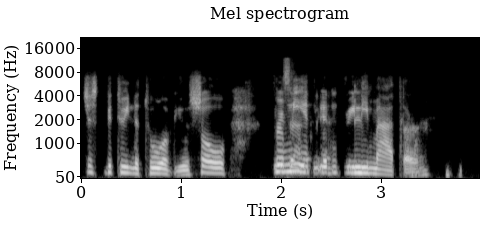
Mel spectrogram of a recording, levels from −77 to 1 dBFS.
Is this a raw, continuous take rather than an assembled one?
yes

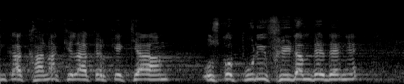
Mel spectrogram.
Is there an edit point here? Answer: no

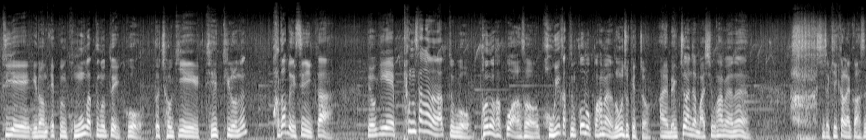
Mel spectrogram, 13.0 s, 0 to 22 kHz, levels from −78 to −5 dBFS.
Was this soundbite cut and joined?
no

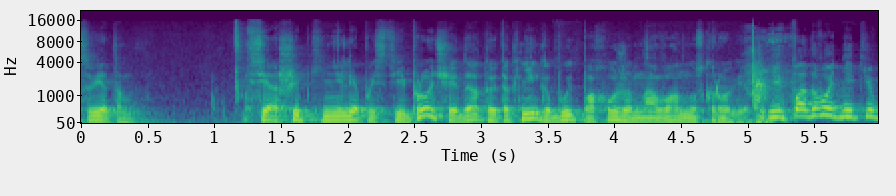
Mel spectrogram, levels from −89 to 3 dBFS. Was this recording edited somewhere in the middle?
yes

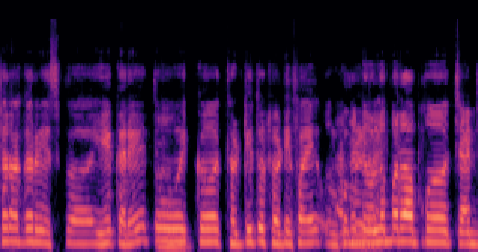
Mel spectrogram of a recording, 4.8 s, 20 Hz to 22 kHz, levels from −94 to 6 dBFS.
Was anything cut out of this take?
yes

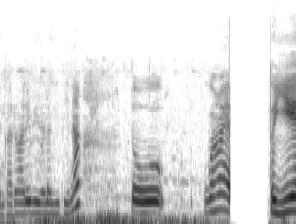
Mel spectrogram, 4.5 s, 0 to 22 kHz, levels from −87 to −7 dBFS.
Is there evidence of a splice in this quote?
yes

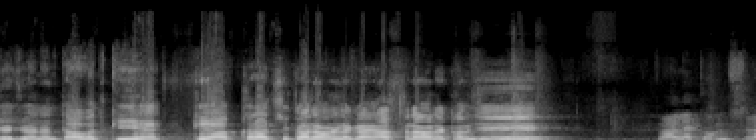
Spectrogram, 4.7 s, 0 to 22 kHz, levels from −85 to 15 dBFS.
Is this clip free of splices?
yes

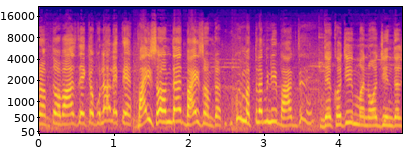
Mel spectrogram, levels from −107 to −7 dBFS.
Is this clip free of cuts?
no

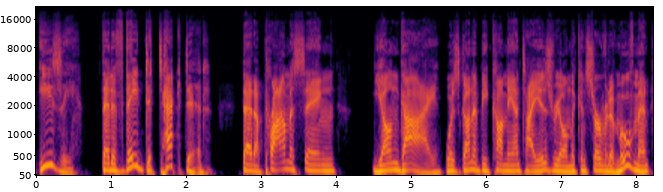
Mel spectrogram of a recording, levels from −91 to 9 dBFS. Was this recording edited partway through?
no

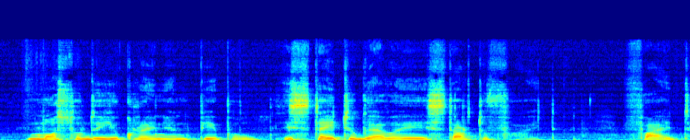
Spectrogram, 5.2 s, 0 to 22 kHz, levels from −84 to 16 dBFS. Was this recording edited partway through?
yes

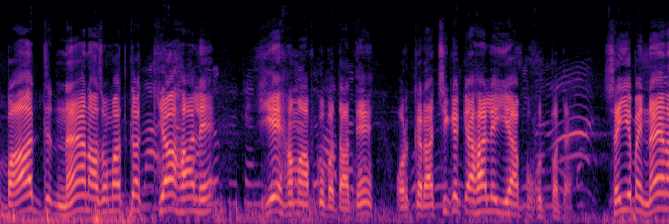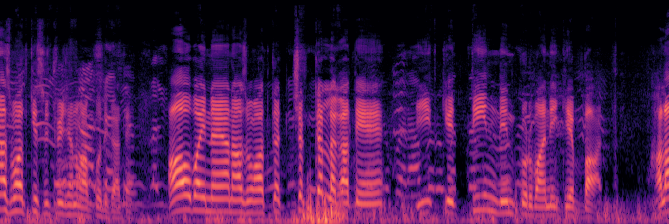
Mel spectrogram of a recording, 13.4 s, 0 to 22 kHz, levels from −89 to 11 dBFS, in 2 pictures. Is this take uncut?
yes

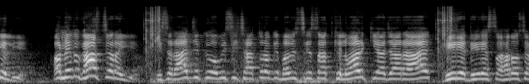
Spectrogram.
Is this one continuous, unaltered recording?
no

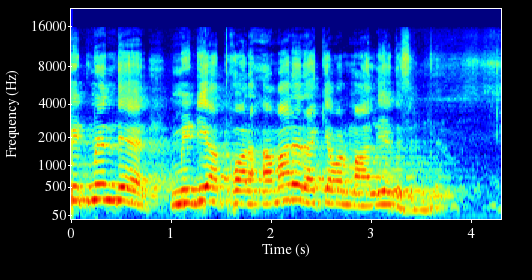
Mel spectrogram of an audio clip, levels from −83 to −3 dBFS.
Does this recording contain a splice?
no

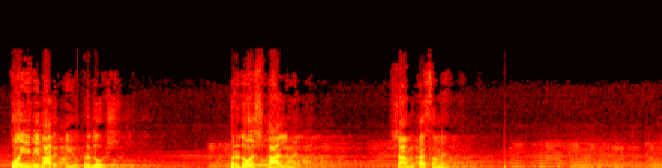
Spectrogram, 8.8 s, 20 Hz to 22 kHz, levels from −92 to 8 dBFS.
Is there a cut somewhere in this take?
yes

